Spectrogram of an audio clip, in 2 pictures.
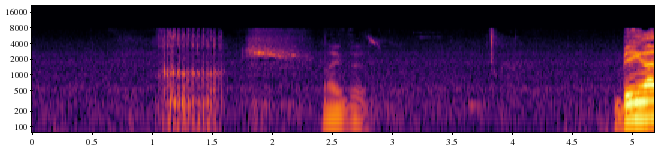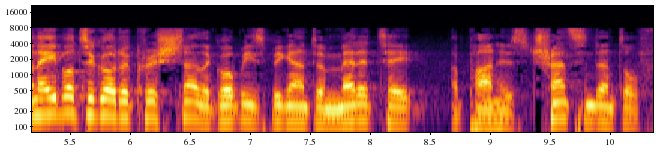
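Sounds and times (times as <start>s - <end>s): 
man imitating a snore with his voice: 1.0s - 1.7s
speech: 2.4s - 3.0s, 4.8s - 10.3s.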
